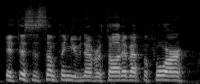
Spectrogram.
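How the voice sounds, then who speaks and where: Bright-voiced man giving a casual coding tutorial. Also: sits high, steady tone, rapid-fire. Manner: explanatory, conversational, informal. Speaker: tutorial presenter.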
